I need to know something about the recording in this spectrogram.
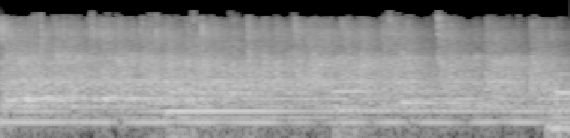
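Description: A church audience applauds loudly for the name of the Lord: a steady, dense wash of applause sustained for several seconds, with a faint tonal hum or music underneath and no voices over it.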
